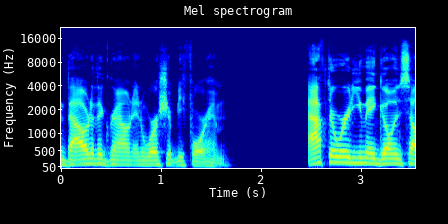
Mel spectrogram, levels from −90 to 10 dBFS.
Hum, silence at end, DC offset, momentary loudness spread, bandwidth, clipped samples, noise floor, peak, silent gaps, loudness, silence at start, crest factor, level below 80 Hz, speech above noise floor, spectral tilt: none; 0 s; under 0.1%; 11 LU; 16 kHz; under 0.1%; under -90 dBFS; -6 dBFS; 1.82-2.47 s; -31 LUFS; 0 s; 26 dB; -70 dBFS; over 59 dB; -4.5 dB/octave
